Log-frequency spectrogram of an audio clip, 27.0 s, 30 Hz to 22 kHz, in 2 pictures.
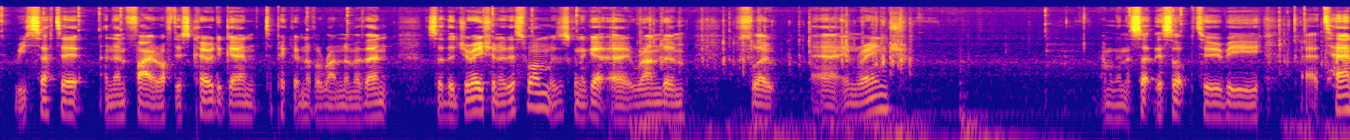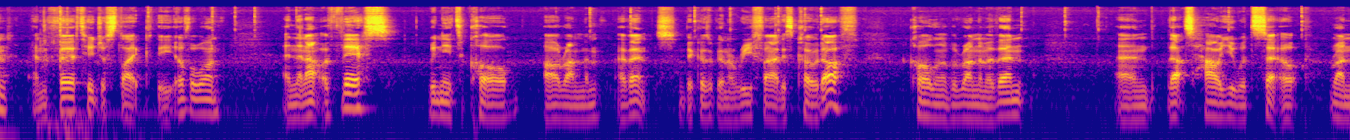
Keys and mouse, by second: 0.4 right click, 6.1-9.5 typing, 10.5 click, 12.6-14.5 typing, 15.0 right click, 18.1 click, 20.9 right click.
